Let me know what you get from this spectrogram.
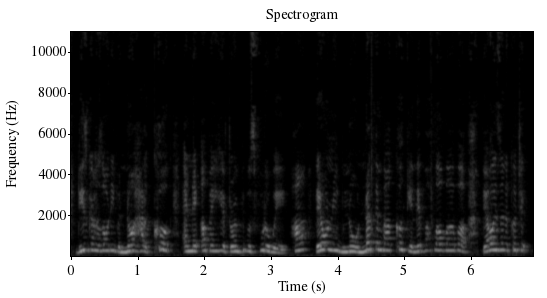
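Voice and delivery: loud, high indignant rant; retold screaming rant. Ranting so roommates in the room hear, loud. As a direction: reenact yelling so the whole house hears. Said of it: "So I started screaming in the house now".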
